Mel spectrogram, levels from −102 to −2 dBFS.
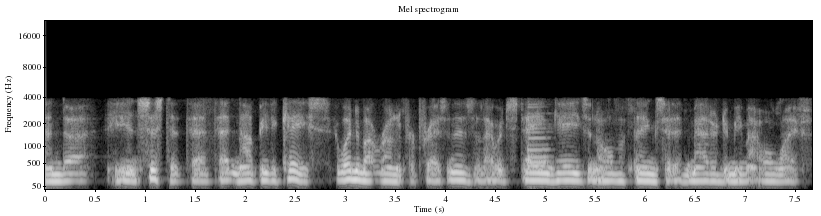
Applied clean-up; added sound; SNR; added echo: neural mask model RNNoise.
